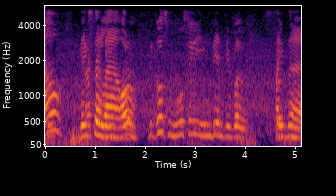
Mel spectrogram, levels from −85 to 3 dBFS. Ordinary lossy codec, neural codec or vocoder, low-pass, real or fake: none; none; 5.4 kHz; real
